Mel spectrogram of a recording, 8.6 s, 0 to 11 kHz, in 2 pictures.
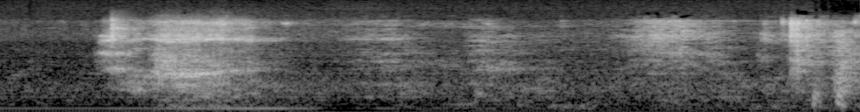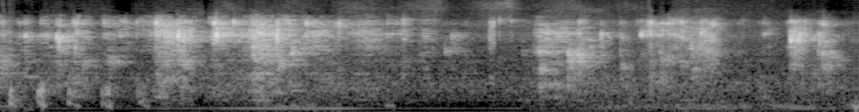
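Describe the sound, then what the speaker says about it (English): A 24-ounce beer is poured straight, then chugged, with soft fizzing and liquid splashing, then a run of rapid close gulps followed by more bursts of pouring, with a low hum underneath. "So here goes a straight pour, 24-ounce chug."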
